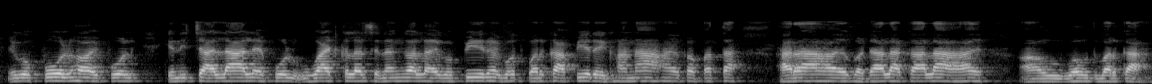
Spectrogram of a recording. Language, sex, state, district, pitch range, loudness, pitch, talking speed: Hindi, male, Bihar, Samastipur, 150-155 Hz, -22 LUFS, 155 Hz, 170 wpm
